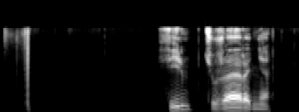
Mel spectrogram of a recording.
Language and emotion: Russian, neutral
